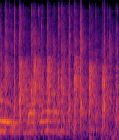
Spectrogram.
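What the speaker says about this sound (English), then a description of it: "A round of applause." An audience at a women's empowerment event gives a short burst of applause, with bursts of clapping mixed with a voice speaking over it.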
